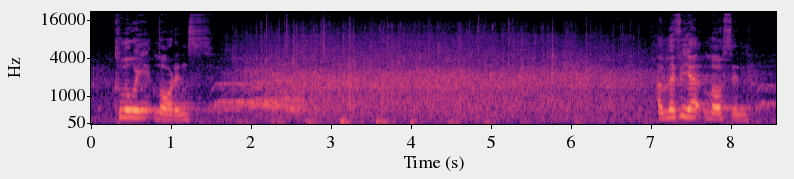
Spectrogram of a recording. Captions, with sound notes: Chloe Lawrence. (AUDIENCE APPLAUDING) Olivia Lawson.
